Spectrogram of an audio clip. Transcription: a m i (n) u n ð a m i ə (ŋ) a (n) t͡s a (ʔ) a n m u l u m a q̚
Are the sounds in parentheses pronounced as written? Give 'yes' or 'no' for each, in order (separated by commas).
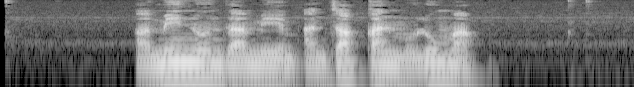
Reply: yes, no, yes, no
